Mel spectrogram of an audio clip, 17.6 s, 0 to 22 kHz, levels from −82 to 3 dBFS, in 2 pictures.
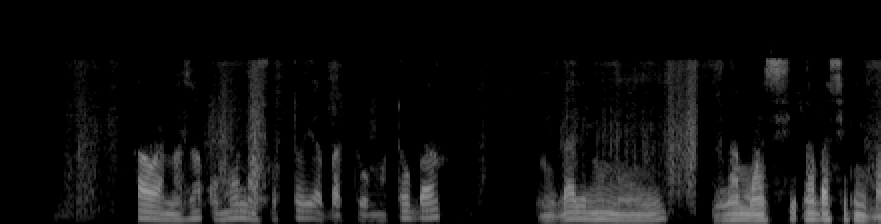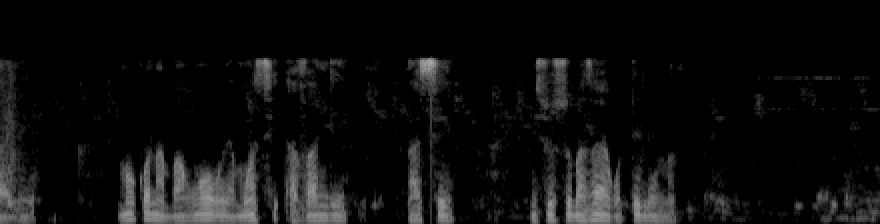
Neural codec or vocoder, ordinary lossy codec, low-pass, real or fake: none; AAC, 48 kbps; 7.2 kHz; real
